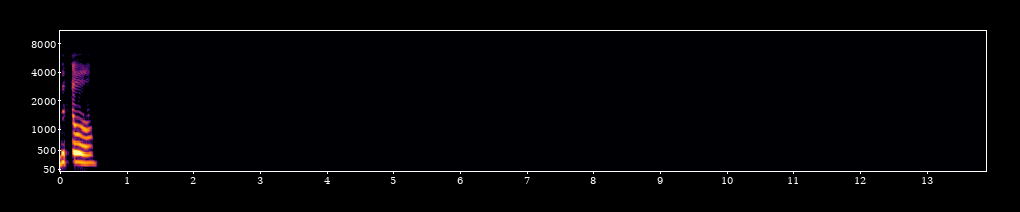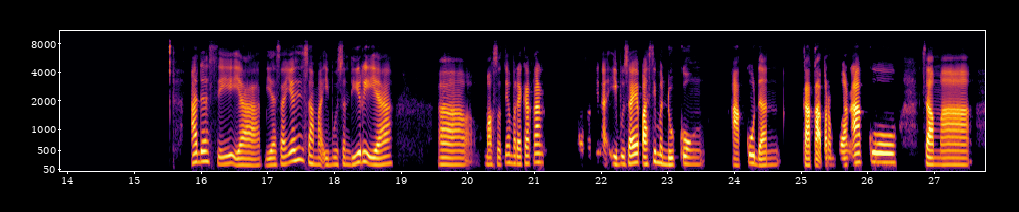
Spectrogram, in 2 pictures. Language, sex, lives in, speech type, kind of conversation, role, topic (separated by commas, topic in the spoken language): Indonesian, female, Netherlands, conversation, advice, user, Bagaimana saya bisa mengatasi ketegangan dengan mertua terkait batasan pribadi?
